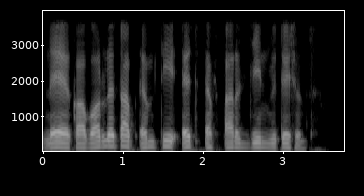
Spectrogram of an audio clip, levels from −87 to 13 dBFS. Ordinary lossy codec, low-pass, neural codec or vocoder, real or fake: none; 3.6 kHz; codec, 16 kHz, 16 kbps, FunCodec, trained on Chinese and English, 50 frames a second; fake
